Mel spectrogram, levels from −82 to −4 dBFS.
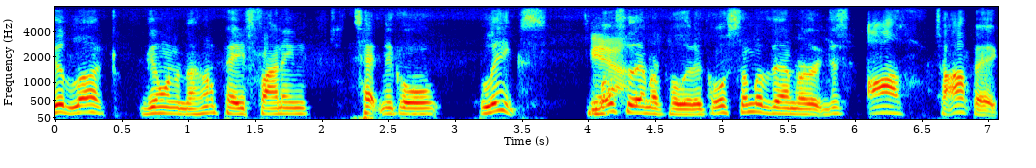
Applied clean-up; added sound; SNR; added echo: neural mask model Resemble Enhance denoiser.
